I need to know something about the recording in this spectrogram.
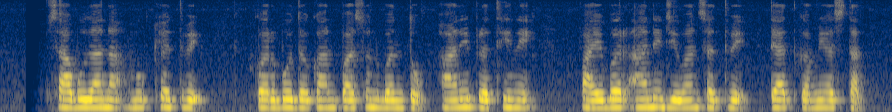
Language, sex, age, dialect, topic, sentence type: Marathi, female, 25-30, Northern Konkan, agriculture, statement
